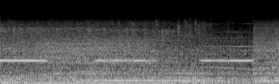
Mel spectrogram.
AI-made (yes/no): no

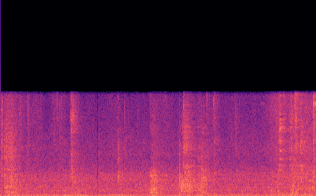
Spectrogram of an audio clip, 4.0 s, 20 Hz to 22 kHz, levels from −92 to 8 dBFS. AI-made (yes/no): no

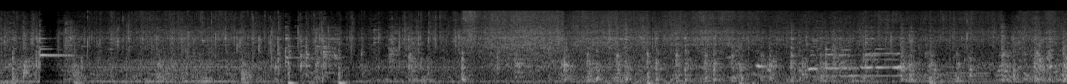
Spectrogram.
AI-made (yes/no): no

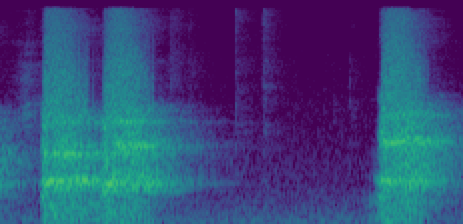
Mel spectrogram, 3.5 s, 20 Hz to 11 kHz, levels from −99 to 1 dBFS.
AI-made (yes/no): no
